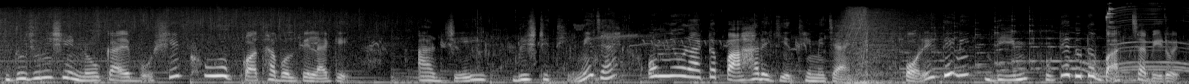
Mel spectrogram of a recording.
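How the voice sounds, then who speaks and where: A female narrator tells a scripted children's fable. Her mid-range voice moves with lively intonation. Gentle music runs underneath. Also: mid-range voice, normal speed.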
